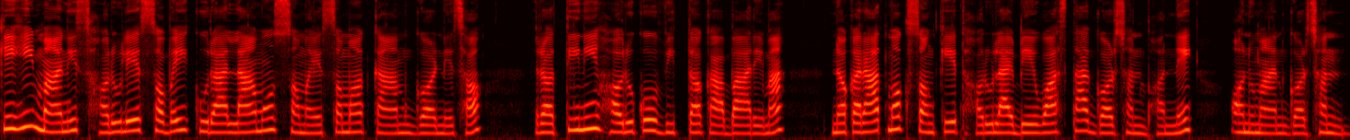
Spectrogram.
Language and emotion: Nepali, neutral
